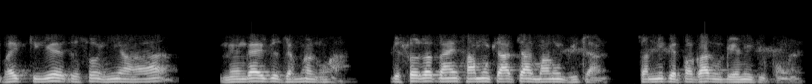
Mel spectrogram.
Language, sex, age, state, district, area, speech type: Sindhi, male, 60+, Maharashtra, Mumbai Suburban, urban, conversation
